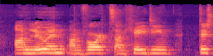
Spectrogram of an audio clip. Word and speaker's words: Luan: I said, oh, you can also say An Luan, An Mháirt, An Chéadaoin.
